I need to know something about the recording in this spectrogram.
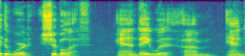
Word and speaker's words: shibboleth: him say the word shibboleth and they would and he would say sybileth without the s-h it would be s-i for they could not pronounce it correctly so it's oddly enough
